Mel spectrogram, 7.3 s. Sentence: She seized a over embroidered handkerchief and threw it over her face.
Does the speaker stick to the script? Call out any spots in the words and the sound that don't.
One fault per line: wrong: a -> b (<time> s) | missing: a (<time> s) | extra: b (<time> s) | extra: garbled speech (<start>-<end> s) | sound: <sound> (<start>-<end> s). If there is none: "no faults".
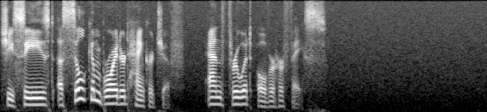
wrong: over -> silk (0.9 s)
